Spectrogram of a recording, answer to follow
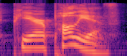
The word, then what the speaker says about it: Pierre Poilievre: say this guy's name and the answer is Pierre POV thank you video over we just saved a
